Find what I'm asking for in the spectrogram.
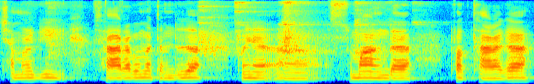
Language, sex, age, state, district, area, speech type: Manipuri, male, 18-30, Manipur, Imphal West, urban, spontaneous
